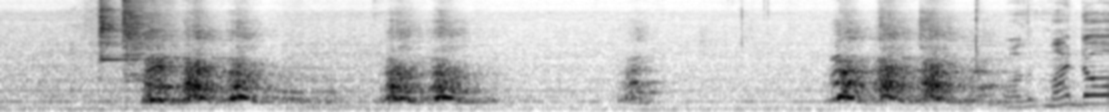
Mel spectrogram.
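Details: A female pet dog barks at squirrels outside during a live stream. Four bursts of sharp, harmonic barks come about a second apart, some doubled, with a man's voice and workshop sounds nearby.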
